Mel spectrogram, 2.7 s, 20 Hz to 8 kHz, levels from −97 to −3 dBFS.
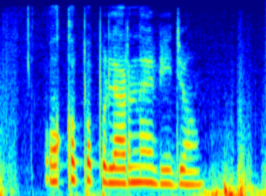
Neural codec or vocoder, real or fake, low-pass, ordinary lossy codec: vocoder, 44.1 kHz, 128 mel bands, Pupu-Vocoder; fake; 7.2 kHz; Opus, 64 kbps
